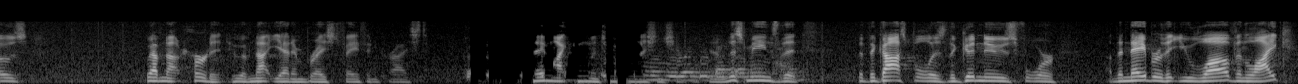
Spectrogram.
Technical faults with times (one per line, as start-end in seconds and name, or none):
4.63-4.91 other side's voice leaking through
4.73-4.93 background gated by the echo canceller
5.21-6.46 speech suppressed in double talk
6.01-6.08 other side's voice leaking through
6.46-8.10 other side's voice leaking through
